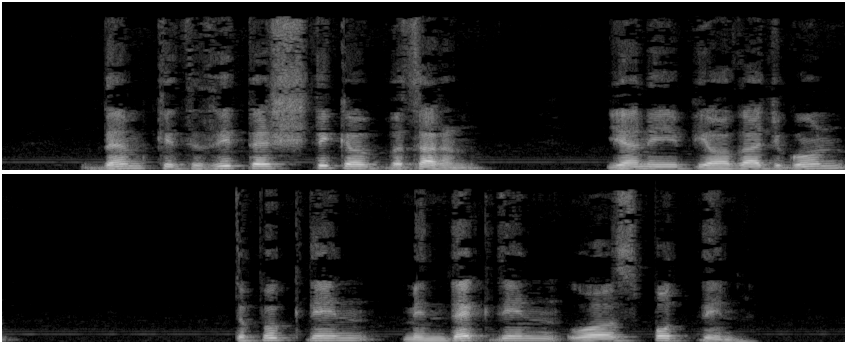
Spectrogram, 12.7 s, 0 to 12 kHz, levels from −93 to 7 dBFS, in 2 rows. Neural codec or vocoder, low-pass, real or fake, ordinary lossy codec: none; 10.8 kHz; real; AAC, 32 kbps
